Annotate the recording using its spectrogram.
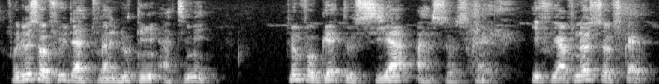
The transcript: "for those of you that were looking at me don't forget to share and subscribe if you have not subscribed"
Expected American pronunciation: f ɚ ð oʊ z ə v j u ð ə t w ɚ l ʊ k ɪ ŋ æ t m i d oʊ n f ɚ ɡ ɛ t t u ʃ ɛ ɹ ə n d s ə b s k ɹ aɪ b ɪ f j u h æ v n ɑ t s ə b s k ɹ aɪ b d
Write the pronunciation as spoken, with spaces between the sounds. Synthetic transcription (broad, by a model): f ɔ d oʊ s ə f j u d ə t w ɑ l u k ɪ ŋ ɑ t m i d oʊ n f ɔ ɡ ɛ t t u s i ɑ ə n s ə b s k ɹ aɪ b ɪ f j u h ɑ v n ɑ t s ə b s k ɹ aɪ b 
